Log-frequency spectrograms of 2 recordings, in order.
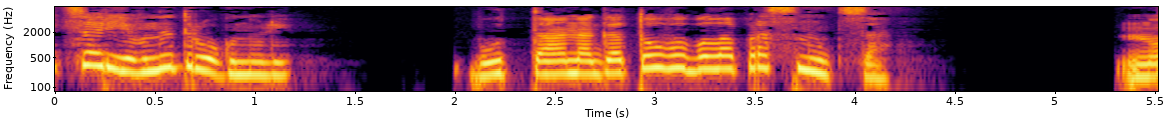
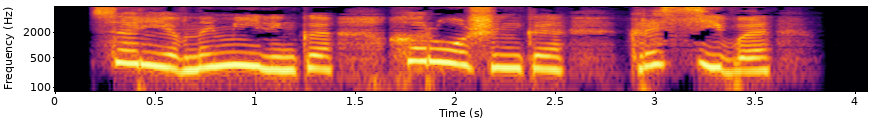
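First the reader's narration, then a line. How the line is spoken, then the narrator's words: Pleading. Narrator (Russian): взмолилась Алиса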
